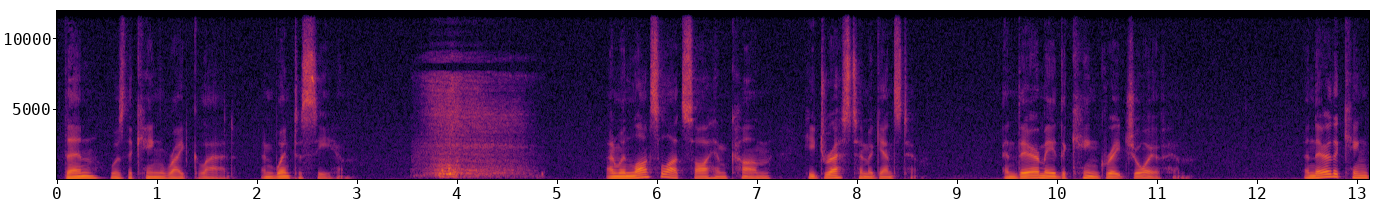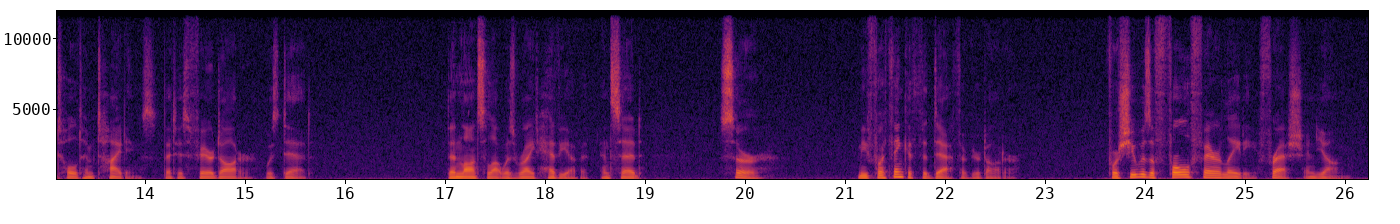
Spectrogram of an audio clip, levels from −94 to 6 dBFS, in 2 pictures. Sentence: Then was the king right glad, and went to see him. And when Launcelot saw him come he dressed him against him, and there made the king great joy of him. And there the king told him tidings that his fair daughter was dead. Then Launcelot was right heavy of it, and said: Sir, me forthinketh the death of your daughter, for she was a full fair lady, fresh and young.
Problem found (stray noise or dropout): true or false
true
